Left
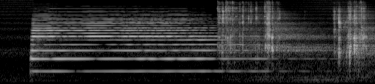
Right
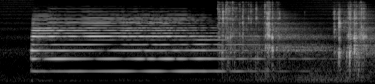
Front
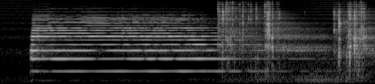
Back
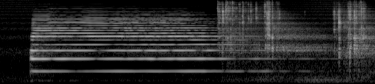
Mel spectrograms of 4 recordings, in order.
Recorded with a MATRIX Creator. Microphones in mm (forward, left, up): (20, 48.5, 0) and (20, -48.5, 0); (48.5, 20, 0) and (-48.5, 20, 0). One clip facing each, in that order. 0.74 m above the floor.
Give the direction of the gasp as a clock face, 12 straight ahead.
No gasp in this recording.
